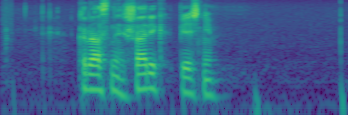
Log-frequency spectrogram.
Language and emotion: Russian, neutral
